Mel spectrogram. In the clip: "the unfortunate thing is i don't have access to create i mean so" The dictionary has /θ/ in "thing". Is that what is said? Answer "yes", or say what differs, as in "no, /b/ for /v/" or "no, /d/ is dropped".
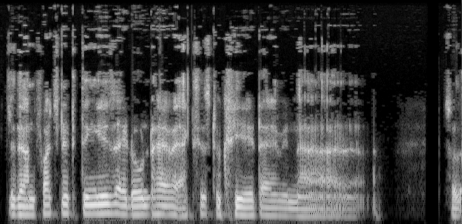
no, /t/ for /θ/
